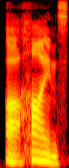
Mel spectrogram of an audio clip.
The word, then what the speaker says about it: Hines: Hines, not spelled the same way. H-I-N-E-S, not H-E-I-N-Z.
